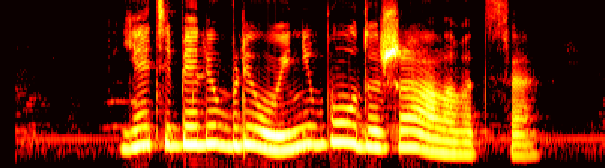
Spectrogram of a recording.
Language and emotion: Russian, positive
